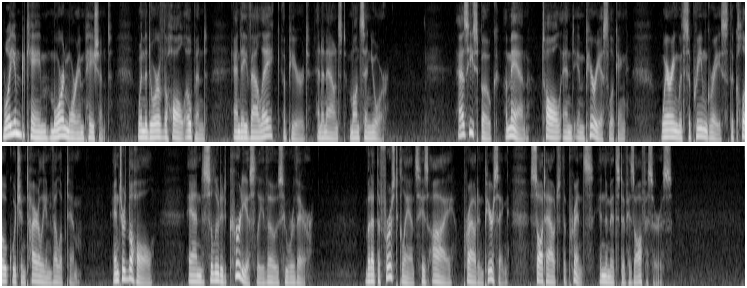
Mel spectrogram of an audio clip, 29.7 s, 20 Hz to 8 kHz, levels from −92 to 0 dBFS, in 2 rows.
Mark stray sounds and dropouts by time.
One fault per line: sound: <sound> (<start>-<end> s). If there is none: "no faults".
no faults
